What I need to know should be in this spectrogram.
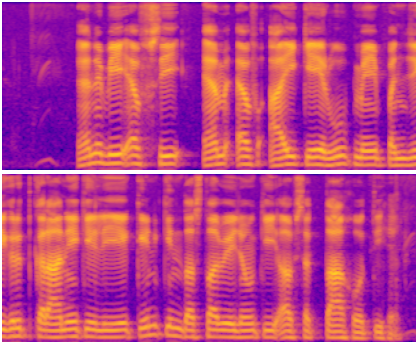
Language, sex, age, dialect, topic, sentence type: Hindi, male, 36-40, Garhwali, banking, question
